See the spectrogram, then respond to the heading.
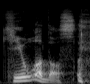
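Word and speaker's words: Chiodos: Eh, Craig Owens, eh, som är känd från bland annat eh, Shuidos. Kiodos. Kiodos, så uttalar han det.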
